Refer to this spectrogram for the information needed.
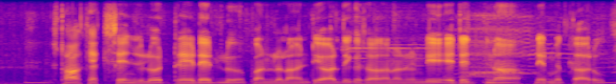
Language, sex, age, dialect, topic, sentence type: Telugu, male, 25-30, Central/Coastal, banking, statement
